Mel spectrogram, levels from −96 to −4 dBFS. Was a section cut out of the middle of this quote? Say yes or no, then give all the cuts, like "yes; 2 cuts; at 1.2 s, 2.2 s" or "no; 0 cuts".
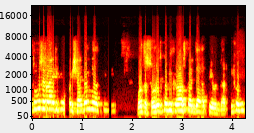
yes; 1 cut; at 1.6 s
